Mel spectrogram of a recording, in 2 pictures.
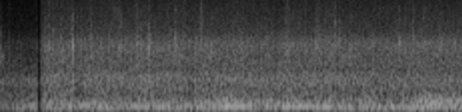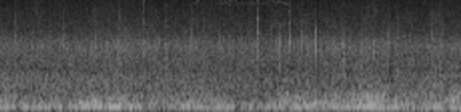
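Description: Steady rain falling, an even hiss scattered with the little pops of individual drops; it comes in abruptly about half a second in.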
